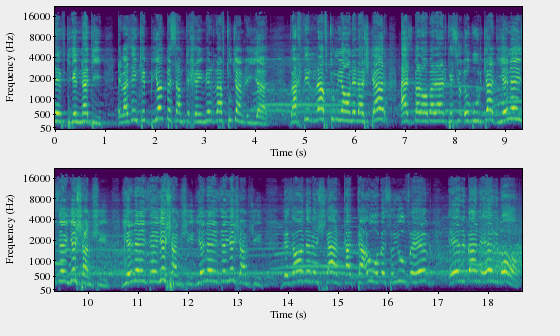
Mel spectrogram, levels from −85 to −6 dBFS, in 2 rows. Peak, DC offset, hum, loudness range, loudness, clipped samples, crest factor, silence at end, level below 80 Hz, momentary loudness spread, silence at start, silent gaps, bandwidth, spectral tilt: -2 dBFS; under 0.1%; none; 3 LU; -20 LUFS; under 0.1%; 18 dB; 0 s; -58 dBFS; 9 LU; 0 s; none; 19 kHz; -1.5 dB/octave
